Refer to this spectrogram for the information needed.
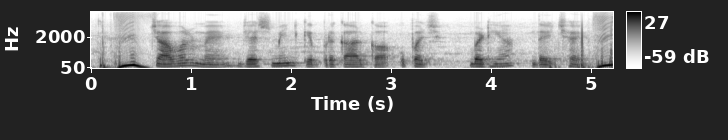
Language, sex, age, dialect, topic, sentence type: Maithili, male, 18-24, Southern/Standard, agriculture, question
